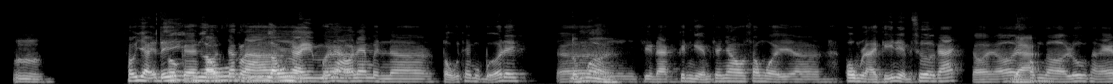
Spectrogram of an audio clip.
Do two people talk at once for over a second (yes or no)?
yes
